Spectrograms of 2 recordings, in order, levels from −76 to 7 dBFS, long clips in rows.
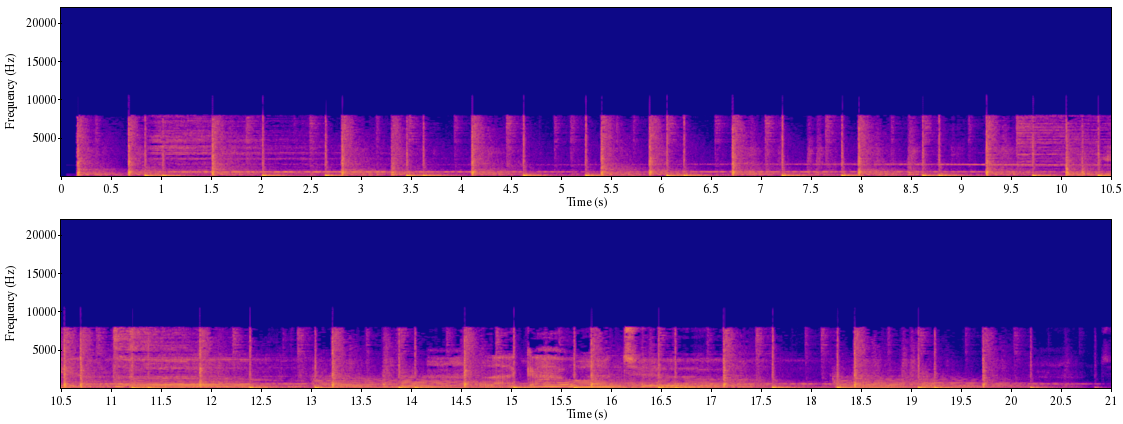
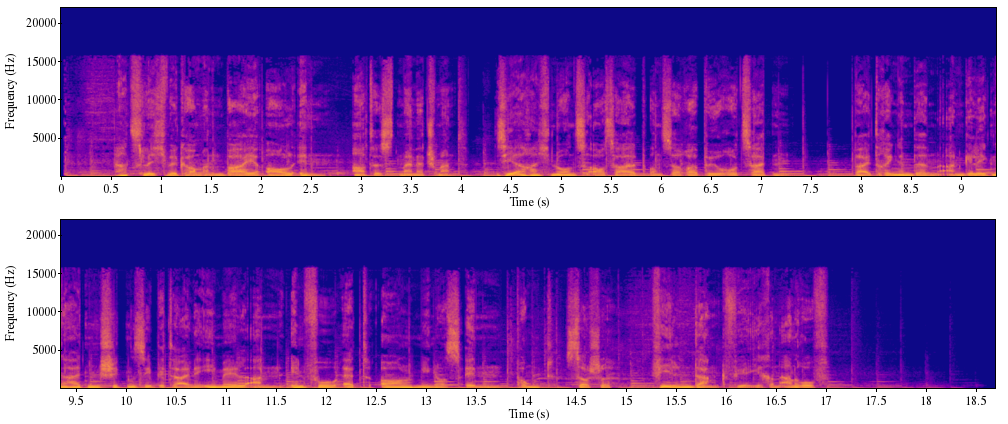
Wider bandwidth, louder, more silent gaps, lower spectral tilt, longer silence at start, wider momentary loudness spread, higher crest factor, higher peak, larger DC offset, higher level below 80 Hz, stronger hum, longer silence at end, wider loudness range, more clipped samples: second, 8.4 kHz vs 16.5 kHz; second, -17 LUFS vs -13 LUFS; neither; about the same, -5 dB/octave vs -5 dB/octave; about the same, 0.15 s vs 0.05 s; about the same, 10 LU vs 9 LU; about the same, 16 dB vs 12 dB; about the same, 0 dBFS vs 0 dBFS; neither; about the same, -22 dBFS vs -24 dBFS; neither; second, 0.05 s vs 0.65 s; about the same, 3 LU vs 3 LU; neither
